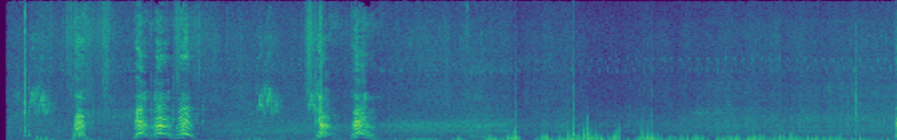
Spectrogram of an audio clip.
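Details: Newton, a pug, barks at a sheep at One Tree Hill, New Zealand, in a run of sharp, high, yappy barks, some in quick pairs and triples.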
